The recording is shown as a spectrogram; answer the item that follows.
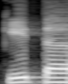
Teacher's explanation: تا کے اوپر کھڑی زیر ہے تو تا کو 1 الف کی مقدار کھینچ کر پڑھا جائے گا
